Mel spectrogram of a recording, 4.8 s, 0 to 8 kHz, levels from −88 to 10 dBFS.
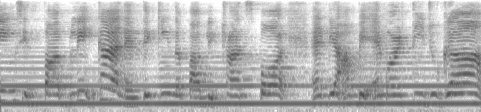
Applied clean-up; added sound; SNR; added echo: none; Wind instrument, woodwind instrument; 3 dB; reverberation time 0.8 s.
